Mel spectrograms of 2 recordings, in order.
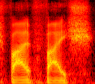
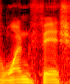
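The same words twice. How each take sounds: First: "feish" with the vowel of "five"; long I in "feish", as in sci-fi. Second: Said in the usual way. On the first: Shown as a demonstration. Host demonstrates the plural of fish, "feish" with a long I. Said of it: "pronounced as though with a Y, like in sci-fi". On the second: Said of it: "instead of saying fishes or fish".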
